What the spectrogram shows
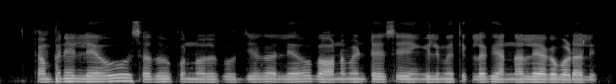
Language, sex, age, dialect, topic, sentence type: Telugu, male, 46-50, Utterandhra, banking, statement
